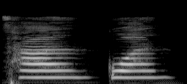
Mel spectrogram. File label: "can1guan1", Chinese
